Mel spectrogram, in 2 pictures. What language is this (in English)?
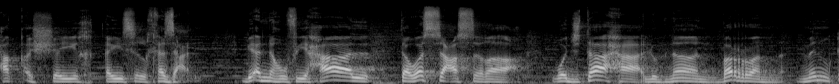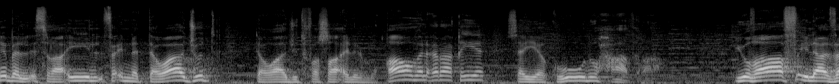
Arabic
